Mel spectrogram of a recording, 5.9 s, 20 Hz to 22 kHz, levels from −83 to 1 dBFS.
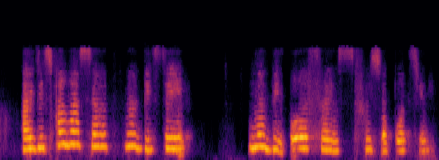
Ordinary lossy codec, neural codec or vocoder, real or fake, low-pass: AAC, 24 kbps; codec, 16 kHz, 0.5 kbps, FreqCodec, smaller model; fake; 7.2 kHz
